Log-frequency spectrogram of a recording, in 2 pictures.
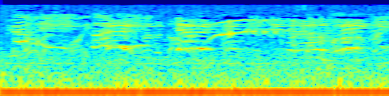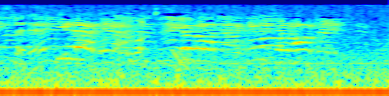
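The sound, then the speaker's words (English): A horse-drawn mail coach pulls in as a horse whinnies, with a murmur of crowd voices and a steady low rumble running under it. “That must be the mail coach. Traveled all night, likely, and changed horses at Kimbleton.”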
